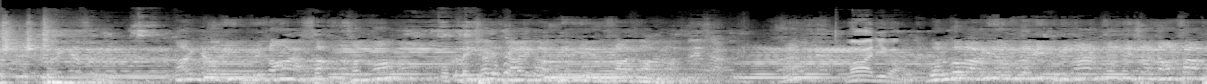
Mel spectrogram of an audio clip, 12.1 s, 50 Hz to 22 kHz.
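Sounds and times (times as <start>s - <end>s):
sitar: 0.0s - 12.0s.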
